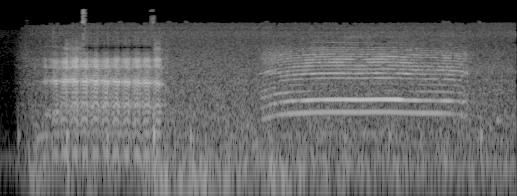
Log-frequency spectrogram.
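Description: Two drawn-out sheep bleats on a hillside at Alstonfield, Britain, one after another with a short gap between, clear over a soft outdoor background hiss.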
